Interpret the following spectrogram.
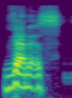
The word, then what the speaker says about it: Venice: is Father Dom and Vinice, who we learn, Mama doesn't like that name. She calls her Venice, because that's the way her name is spelled.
